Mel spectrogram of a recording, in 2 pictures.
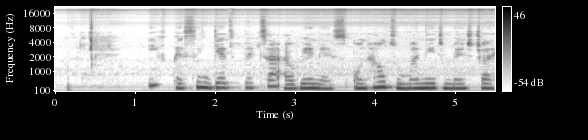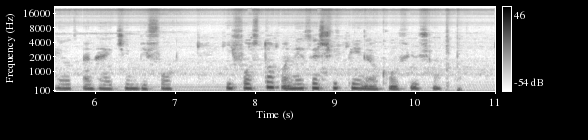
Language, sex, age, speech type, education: Nigerian Pidgin, female, 15-29, spontaneous, tertiary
